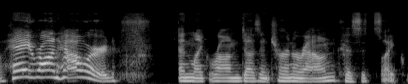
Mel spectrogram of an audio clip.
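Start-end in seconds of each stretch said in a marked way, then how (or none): 0.0-1.2 high drawn-out call out the window; mild high-pitched holler; retold yell. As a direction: hail someone across a courtyard in a mock yell. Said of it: "he screamed out the window".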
